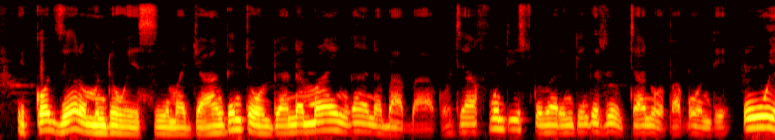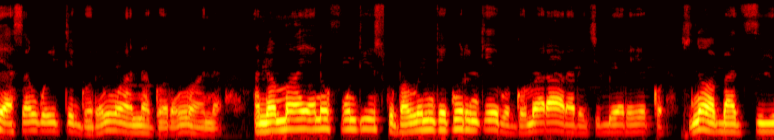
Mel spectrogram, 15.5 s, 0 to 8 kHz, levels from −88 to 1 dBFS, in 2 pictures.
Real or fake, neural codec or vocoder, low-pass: real; none; 7.2 kHz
